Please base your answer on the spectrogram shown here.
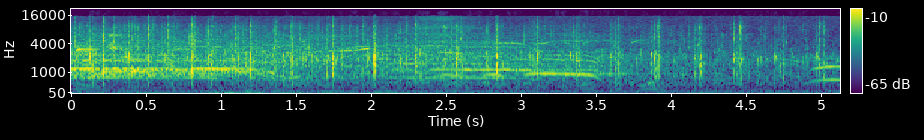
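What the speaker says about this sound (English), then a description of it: "Let's give Brooklyn another round of applause." Audience applause at a high school commencement ceremony, with sustained clapping from a large crowd throughout and faint voices and whistles mixed in.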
